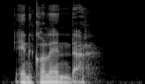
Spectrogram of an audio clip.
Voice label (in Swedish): "En Kalender" "Kalenteri"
